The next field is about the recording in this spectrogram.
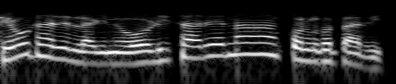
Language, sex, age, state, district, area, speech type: Odia, male, 45-60, Odisha, Nuapada, urban, conversation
